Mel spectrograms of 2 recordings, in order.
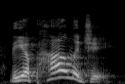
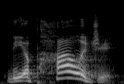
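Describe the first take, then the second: No difference in how they are said.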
